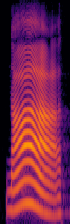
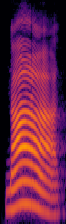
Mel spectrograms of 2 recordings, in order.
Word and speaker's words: 낫: As demais letras, quando estão sozinhas, como patim, têm som de T mudo. O som é simples e curto, como se nem tivesse sido pronunciado.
